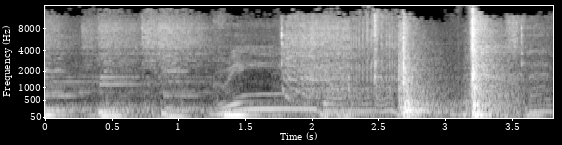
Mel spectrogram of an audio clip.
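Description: A door swings with a drawn-out creak, then shuts with two solid thuds over a low background hum.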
